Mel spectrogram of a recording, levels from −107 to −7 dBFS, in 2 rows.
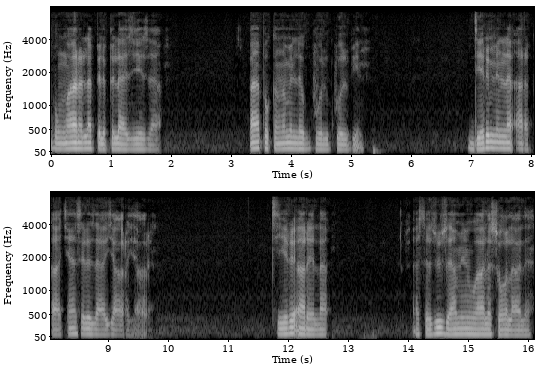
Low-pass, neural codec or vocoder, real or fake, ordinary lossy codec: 7.2 kHz; codec, 16 kHz, 4 kbps, FunCodec, trained on Chinese and English, 50 frames a second; fake; MP3, 64 kbps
